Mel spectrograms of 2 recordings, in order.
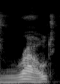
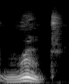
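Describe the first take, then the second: First: "route" said like rout, rhyming with out; ow pronunciation. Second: "route" said like root, with a long oo; oo pronunciation. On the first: Teacher giving the other pronunciation with an E, "route" said as rout. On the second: Teacher giving the first pronunciation with an E, "route" said as root. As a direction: say "route" to rhyme with boot. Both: Shown as a demonstration. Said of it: "it can be pronounced route as well as route".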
